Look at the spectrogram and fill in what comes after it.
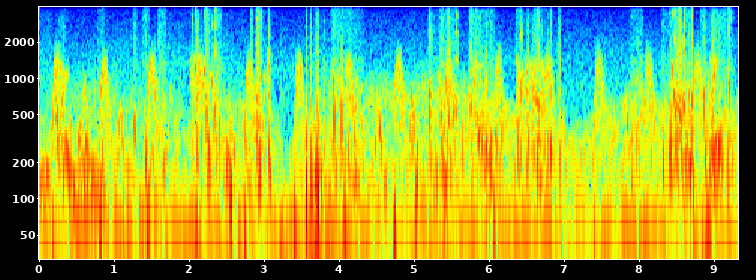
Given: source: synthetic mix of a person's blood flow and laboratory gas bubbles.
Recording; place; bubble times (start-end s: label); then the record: Doppler ultrasound of blood flow; subclavian vein
0.00-0.17 s: bubbles
0.25-0.40 s: bubbles
0.77-0.88 s: bubbles
1.24-1.31 s: bubbles
1.38-1.47 s: bubbles
1.57-1.82 s: bubbles
1.99-2.44 s: bubbles
2.82-3.13 s: bubbles
3.73-4.34 s: bubbles
5.17-5.61 s: bubbles
5.71-6.08 s: bubbles
6.35-6.87 s: bubbles
6.91-6.97 s: bubbles
7.88-8.05 s: bubbles
8.29-8.71 s: bubbles
8.81-9.28 s: bubbles
From the record:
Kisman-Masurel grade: 232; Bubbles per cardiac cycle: several, 3 to 8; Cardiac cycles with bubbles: 50 to 99%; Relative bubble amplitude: moderate (0.250 to 0.450); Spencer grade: 3 (all of the cardiac periods contain showers or single bubble signals, but not dominating or overriding the cardiac motion signals); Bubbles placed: anywhere in the cardiac cycle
